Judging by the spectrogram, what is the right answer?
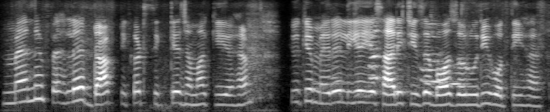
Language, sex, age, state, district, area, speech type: Urdu, female, 18-30, Uttar Pradesh, Lucknow, urban, spontaneous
